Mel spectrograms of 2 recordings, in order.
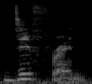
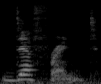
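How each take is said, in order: The two takes are said the same way.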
